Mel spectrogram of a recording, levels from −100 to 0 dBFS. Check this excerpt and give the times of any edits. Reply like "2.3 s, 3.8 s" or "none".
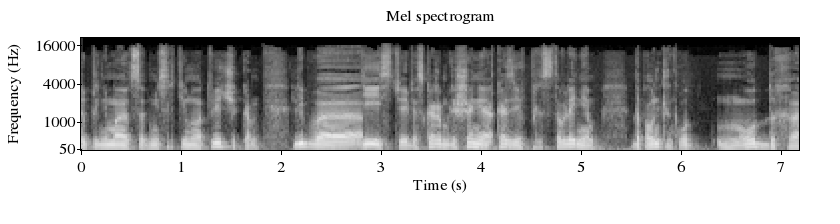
2.8 s, 3.3 s, 4.1 s, 5.9 s

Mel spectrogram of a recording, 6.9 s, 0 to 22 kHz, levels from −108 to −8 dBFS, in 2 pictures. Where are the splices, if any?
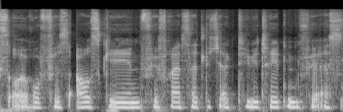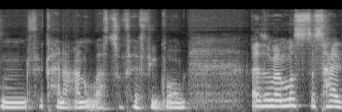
none

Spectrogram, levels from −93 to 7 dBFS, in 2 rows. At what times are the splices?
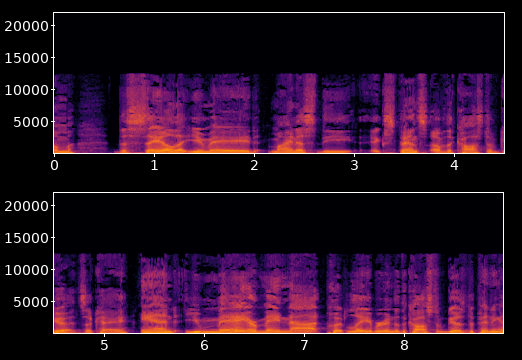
5.3 s

